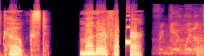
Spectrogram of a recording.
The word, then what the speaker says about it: Kowkst: The fuck, Kowkst is trying so fucking hard right now. It's pronounced coaxed.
